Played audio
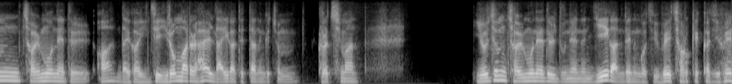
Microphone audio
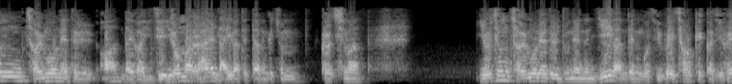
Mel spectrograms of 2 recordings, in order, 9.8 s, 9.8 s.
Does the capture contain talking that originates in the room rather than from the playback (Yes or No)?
No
